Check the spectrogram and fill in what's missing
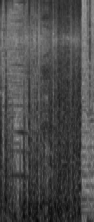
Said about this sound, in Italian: il vento inizia a soffiare veramente forte. Era proprio una bufera di neve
